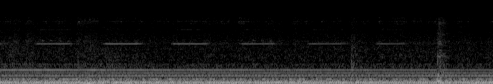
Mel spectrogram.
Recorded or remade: recorded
